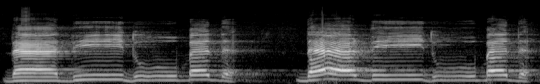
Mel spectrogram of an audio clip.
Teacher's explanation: Perhatikan, huruf dal, huruf da ada 6 sifat hurufnya, yaitu al-jahr, nafas tertahan, asyiddah, bunyi tertahan, tidak dialirkan. Perhatikan di sini tidak dialirkan.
